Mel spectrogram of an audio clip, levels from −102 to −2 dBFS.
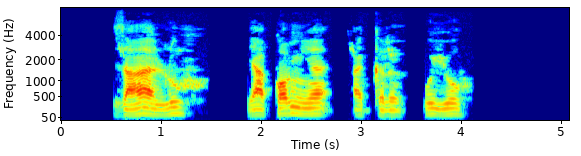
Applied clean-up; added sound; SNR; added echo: none; none; none; none.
